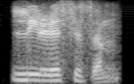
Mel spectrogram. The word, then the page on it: lyricism: Indian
